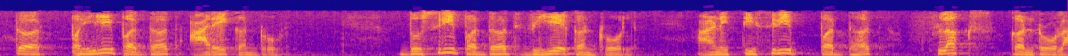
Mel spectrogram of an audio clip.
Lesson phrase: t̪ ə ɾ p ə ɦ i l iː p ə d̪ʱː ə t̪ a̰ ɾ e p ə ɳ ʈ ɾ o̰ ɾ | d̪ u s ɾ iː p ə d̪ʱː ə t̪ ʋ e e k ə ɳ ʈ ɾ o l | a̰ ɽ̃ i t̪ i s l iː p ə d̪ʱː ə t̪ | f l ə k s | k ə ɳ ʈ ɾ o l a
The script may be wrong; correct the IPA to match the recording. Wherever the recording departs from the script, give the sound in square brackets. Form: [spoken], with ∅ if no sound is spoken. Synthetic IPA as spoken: t̪ ə ɾ p ə ɦ i l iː p ə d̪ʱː ə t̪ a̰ ɾ e [k] ə ɳ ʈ ɾ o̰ [l] | d̪ u s ɾ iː p ə d̪ʱː ə t̪ ʋ [i] e k ə ɳ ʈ ɾ o l | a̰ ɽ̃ i t̪ i s [ɾ] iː p ə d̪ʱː ə t̪ | f l ə k s | k ə ɳ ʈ ɾ o l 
